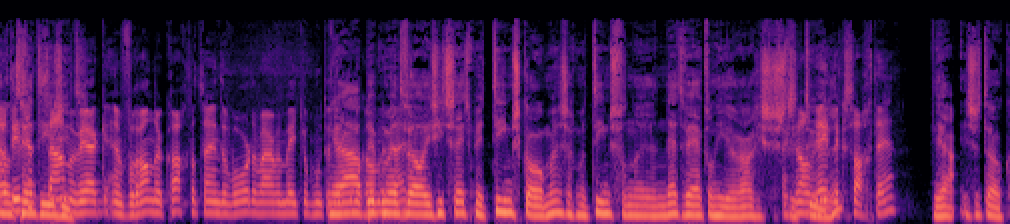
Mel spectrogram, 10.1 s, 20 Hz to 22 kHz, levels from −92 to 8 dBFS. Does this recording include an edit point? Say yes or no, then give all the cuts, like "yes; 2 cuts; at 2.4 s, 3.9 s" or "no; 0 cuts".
yes; 1 cut; at 7.1 s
